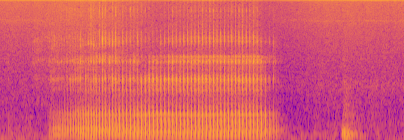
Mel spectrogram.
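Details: English bulldog snoring, pig-like; snoring.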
